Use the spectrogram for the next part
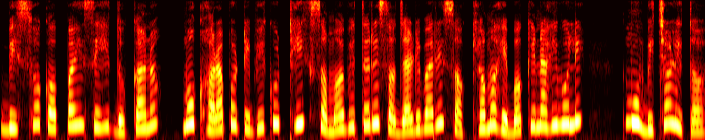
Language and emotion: Odia, fearful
